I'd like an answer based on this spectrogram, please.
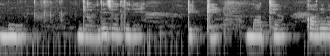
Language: Odia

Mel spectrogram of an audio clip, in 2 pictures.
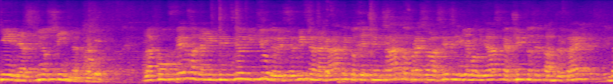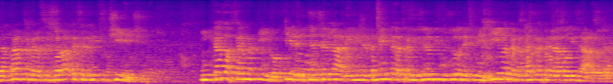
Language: Italian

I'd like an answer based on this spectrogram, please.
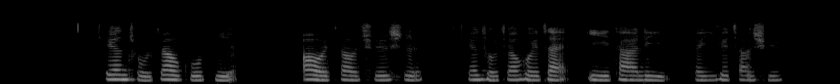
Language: Chinese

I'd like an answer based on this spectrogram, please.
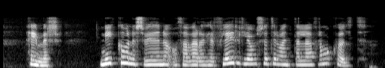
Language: Icelandic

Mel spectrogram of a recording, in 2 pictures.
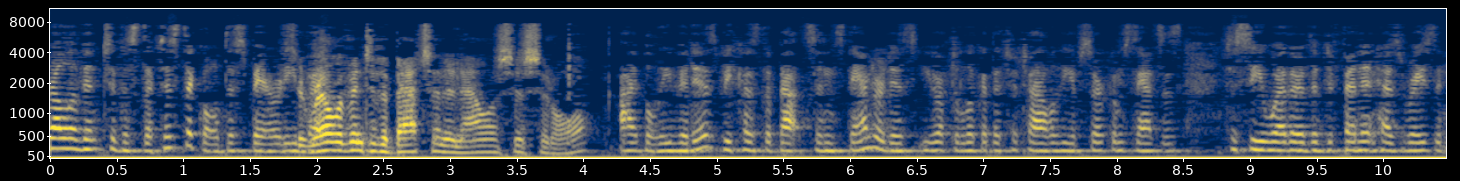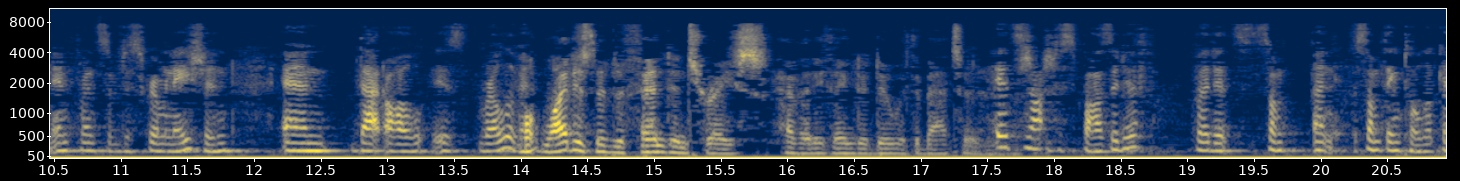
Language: English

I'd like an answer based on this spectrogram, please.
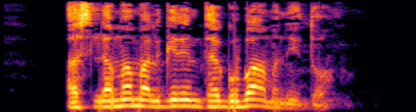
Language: Phalura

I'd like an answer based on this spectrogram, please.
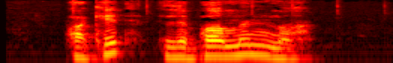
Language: Kurdish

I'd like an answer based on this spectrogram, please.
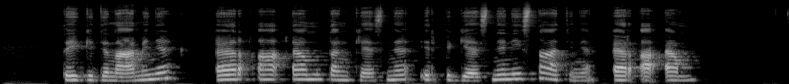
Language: Lithuanian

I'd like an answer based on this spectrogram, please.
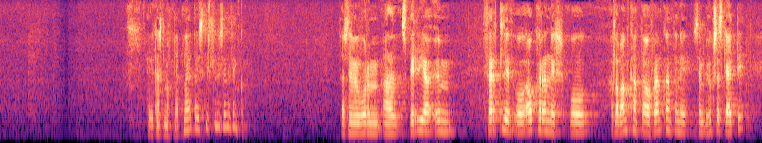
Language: Icelandic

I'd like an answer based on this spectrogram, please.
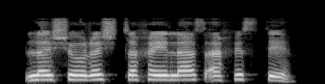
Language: Pashto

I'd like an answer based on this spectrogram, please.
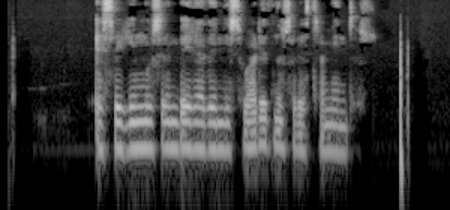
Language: Galician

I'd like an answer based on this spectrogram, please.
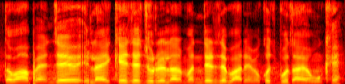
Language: Sindhi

